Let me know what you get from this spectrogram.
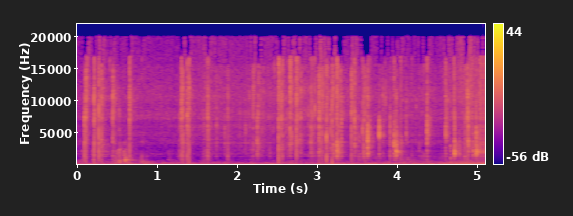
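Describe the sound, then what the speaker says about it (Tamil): Mustard seeds and cumin tempering in hot oil, a close, continuous sizzle broken by quick crackling pops as the seeds burst, with no voices. "கடுகு ஜீரகம் மட்டும் போட்டு தாளிச்சிட்டு"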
